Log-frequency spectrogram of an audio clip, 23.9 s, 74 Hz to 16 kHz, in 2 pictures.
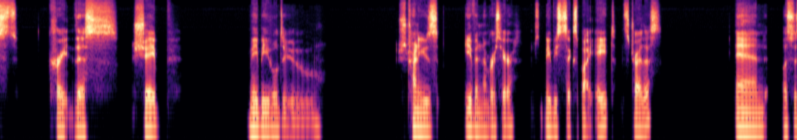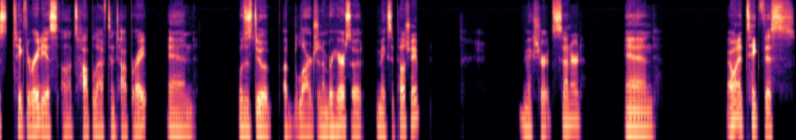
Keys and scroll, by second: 14.9-16.6 typing.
